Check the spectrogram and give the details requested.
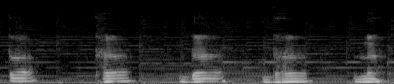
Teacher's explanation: ये जो वर्ण हैं इनका उच्चारण दांतों की सहायता से किया जाता है, इसलिए इनको कहा जाता है दंत्य वर्ण।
